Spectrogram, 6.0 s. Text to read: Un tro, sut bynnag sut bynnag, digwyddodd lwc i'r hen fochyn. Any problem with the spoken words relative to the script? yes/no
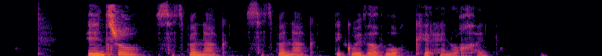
no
